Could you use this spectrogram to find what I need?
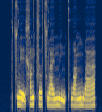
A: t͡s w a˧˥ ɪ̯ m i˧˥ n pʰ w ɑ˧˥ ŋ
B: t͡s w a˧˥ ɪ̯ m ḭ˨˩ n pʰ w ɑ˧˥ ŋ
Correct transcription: B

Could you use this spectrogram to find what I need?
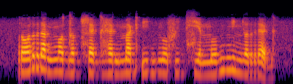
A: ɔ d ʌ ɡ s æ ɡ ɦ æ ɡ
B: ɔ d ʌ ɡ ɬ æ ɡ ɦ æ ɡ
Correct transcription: B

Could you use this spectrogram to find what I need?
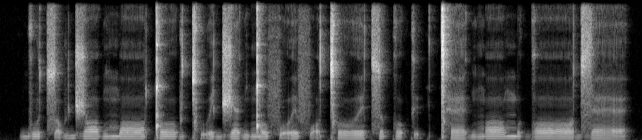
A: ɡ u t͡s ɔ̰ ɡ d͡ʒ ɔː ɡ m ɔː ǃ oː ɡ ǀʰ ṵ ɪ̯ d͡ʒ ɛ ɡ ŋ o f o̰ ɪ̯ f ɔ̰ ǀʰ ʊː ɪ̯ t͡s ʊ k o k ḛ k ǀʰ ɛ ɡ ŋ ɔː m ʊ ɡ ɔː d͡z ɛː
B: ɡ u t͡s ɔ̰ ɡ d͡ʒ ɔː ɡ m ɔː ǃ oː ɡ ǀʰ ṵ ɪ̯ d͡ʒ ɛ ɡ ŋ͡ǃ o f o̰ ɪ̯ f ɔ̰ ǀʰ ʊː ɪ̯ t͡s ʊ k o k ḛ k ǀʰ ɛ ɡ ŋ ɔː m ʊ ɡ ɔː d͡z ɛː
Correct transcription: B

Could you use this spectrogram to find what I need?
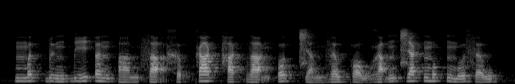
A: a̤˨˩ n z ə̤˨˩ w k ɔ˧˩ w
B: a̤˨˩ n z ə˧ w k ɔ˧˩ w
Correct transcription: B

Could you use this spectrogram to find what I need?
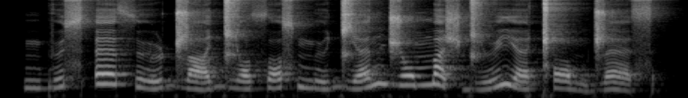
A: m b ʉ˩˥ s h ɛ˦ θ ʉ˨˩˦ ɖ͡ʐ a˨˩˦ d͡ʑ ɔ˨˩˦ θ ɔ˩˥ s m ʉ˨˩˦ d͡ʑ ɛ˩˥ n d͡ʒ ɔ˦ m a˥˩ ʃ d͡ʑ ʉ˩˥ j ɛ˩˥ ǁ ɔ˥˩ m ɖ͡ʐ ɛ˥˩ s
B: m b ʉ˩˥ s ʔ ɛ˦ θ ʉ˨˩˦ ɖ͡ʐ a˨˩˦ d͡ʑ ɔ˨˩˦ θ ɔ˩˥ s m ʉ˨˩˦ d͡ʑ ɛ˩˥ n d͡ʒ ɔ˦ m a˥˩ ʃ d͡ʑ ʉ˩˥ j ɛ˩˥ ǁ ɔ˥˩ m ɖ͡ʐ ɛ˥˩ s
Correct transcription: B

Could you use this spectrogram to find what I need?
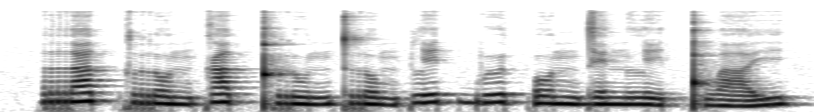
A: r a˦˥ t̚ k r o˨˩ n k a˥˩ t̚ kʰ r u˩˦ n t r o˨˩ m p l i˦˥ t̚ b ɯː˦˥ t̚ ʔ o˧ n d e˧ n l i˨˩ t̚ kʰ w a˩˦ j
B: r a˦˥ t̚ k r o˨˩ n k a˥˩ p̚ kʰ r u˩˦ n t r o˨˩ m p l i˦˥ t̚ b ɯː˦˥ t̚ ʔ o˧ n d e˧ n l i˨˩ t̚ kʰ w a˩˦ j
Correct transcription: A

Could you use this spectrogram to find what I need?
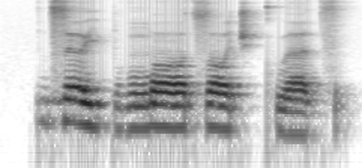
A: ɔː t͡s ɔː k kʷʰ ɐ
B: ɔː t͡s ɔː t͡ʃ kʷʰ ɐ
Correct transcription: B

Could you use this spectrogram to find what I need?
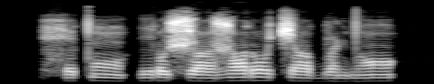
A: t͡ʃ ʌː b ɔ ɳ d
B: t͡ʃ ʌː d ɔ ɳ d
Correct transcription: A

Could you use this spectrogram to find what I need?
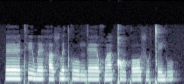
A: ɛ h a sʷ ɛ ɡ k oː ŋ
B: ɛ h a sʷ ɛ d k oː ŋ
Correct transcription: B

